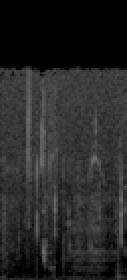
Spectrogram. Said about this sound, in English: Chewing sounds. You can really taste the beechwood smoke.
